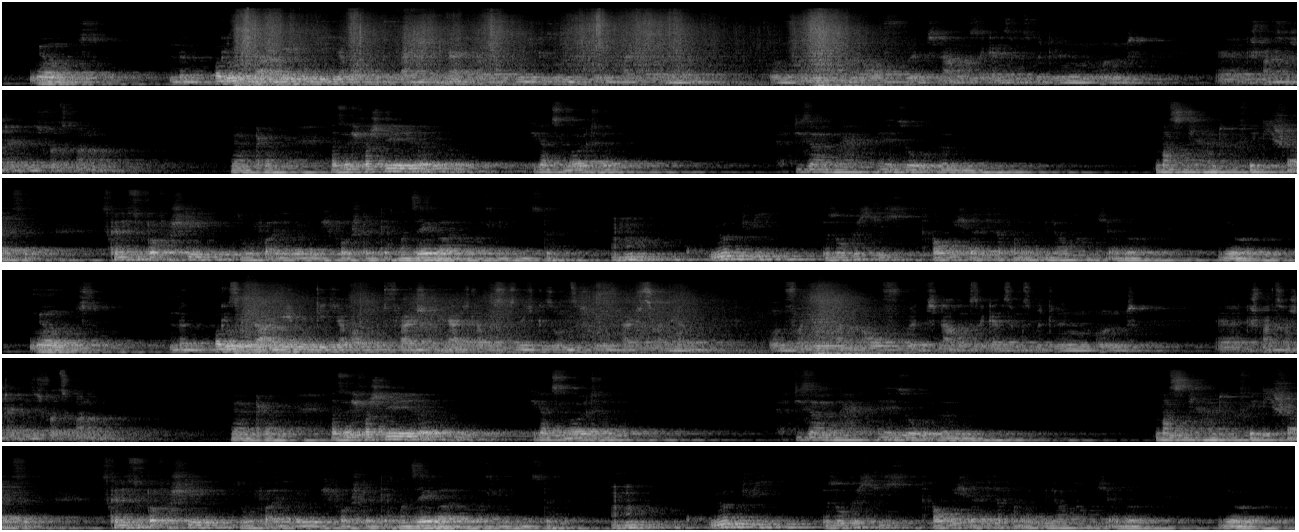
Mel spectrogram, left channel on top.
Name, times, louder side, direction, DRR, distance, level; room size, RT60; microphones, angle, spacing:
voice 1, 0.3-0.7 1.7-7.1 7.7-11.4 12.1-14.0 32.0-32.4, equal, 25° right, 1 dB, 3.7 m, -32 dB
sound 1, 2.3-9.1, left 5 dB, 60° left, 2.2 m, -39 dB
voice 2, 15.2-17.6 18.2-19.2 20.7-22.8 24.5-26.6 26.9-31.5 33.0-33.8 34.1-34.9 35.2-37.4 38.1-38.4, right 1 dB, 5° right, -2 dB, 2.0 m, -29 dB
22.0 x 20.0 x 8.7 m, 2.1 s
head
